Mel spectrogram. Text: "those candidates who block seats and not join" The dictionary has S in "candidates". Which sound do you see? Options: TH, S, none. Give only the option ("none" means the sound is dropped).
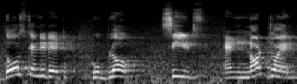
none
